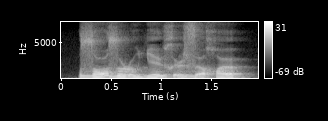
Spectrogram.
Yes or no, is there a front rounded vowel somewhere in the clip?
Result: yes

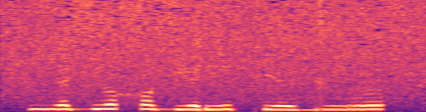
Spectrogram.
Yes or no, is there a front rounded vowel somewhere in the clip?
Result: no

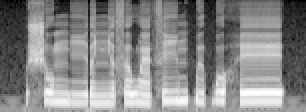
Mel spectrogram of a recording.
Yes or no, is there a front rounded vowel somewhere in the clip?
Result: no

